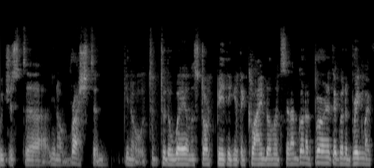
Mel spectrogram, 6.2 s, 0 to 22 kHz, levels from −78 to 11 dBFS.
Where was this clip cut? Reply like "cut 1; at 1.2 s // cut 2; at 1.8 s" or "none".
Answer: none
